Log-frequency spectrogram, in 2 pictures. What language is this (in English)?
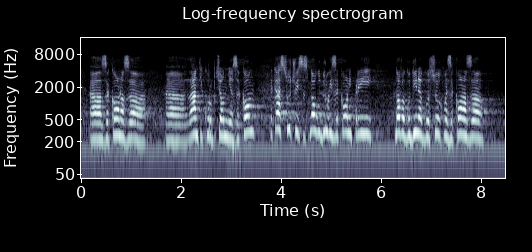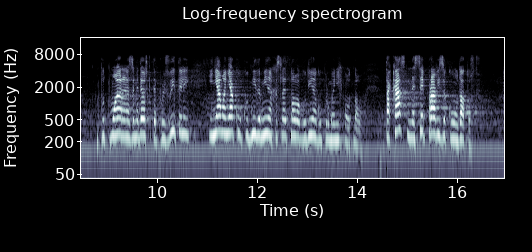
Bulgarian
